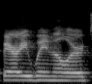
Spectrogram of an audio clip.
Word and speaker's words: Barry-Wehmiller: So the last year you were a validation engineer at Barry-Wehmiller Design Group.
